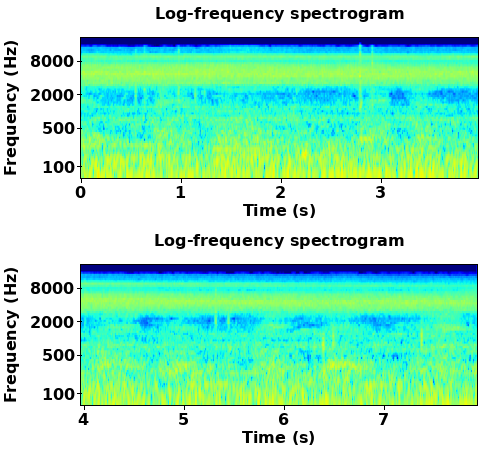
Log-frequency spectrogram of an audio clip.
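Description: Steady high-pitched chirring of insects, with a faint click about three seconds in.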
